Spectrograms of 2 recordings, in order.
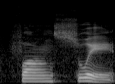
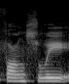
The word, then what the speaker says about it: feng shui: uh the you know like a fun and sweep or sway you know it depends on how you pronounce things but I think feng shui is um the you know like the common uh pronunciation but yeah um sometimes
